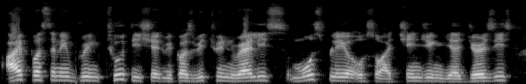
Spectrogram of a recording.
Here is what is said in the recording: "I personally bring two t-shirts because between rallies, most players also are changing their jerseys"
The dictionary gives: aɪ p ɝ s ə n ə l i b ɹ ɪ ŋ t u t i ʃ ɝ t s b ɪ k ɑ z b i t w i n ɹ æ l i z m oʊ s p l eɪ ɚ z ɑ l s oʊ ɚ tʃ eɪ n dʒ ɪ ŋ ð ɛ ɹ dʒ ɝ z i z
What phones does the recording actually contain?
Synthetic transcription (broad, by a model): aɪ p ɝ s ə n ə l i b ɹ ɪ ŋ t u t i ʃ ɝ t b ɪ k ɑ s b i t w i n ɹ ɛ l i s m oʊ s p l eɪ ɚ ɑ l s oʊ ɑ tʃ eɪ n dʒ ɪ ŋ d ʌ dʒ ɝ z i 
